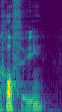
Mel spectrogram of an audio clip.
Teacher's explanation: they've got a rounded vowel there and most americans we don't have it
